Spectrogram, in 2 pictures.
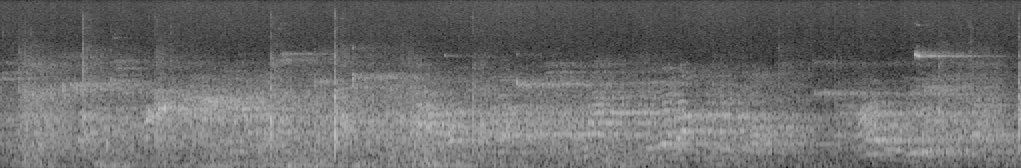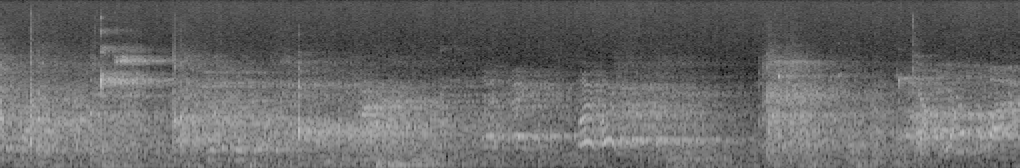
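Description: Shoes squeak on the wooden floor.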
